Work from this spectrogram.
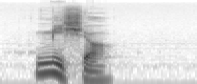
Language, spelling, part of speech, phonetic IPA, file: Polish, misio, noun, [ˈmʲiɕɔ], Pl-misio.ogg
